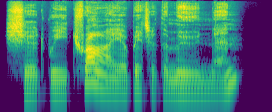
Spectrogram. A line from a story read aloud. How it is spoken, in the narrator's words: she asked teasingly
